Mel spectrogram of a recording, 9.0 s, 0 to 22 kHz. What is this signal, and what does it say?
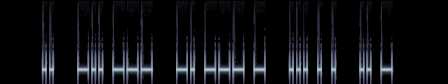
Morse code, heard as a keyed tone, about 17 wpm, 700 Hz. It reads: I DO NOT SEE IT
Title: Sets of 5 Words Encore2 17wpm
